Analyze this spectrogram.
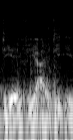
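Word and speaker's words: Davide: and David or David it looks like d-a-v-i-d-e but they pronounce it David so I looked it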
